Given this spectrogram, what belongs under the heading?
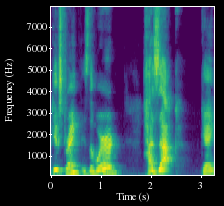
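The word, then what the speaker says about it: חָזַק: That give strength is the word chazaq. Okay, you have the chet qamats, zayin, patah, qof. Chazaq, okay?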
